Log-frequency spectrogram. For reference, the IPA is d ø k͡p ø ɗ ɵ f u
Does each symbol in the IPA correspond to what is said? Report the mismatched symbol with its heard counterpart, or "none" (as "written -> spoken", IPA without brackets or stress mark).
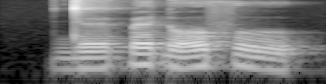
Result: ɵ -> o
